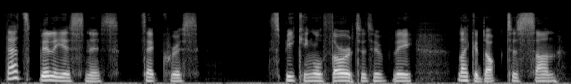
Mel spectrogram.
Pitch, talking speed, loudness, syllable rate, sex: 165 Hz, 105 wpm, -17 LUFS, 4.7 syllables/s, female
